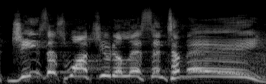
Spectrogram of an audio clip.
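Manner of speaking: put-on high, drawn-out child's scream. Four-year-old on the kitchen floor, screaming at dad. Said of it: "then he starts screaming".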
